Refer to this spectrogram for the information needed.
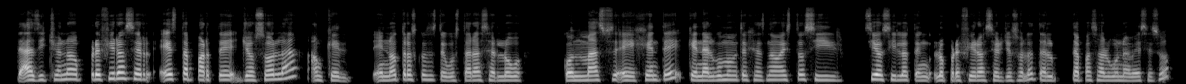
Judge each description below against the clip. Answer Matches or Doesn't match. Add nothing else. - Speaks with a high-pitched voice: Matches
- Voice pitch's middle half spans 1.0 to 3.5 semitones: Matches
